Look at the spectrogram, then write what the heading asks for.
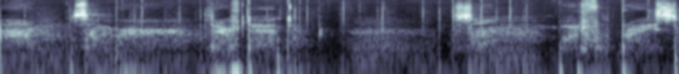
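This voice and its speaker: A woman whispering at a very slow pace, with noticeable background noise. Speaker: ASMR content creator. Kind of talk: ASMR book haul, casual talk to camera. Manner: whispered, soft-spoken.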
